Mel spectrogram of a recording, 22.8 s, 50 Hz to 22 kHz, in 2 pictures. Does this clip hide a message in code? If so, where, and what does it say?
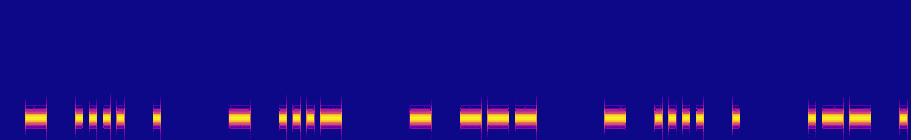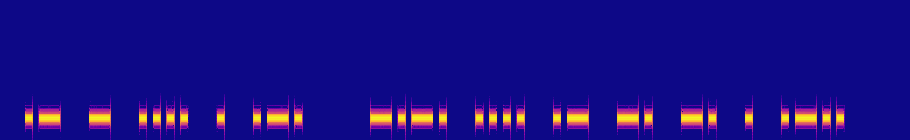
Yes: Morse code from 0.3 to 21.9 s, heard as a keyed tone, about 14 wpm, spaced as for 12 wpm, 680 Hz. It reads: THE TV TO THE WEATHER CHANNEL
